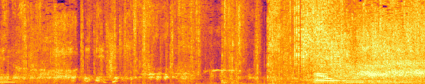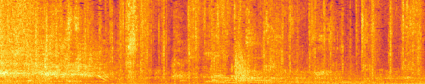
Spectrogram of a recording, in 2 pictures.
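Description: Quick footsteps rustle through tall grass.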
